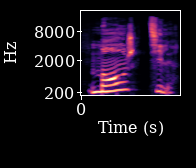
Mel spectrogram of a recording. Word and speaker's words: mange-t-il: Mais donc, je répète, mange-t-il. Normalement, il n'y a pas de T mais pour la prononciation, on a rajouté un T.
